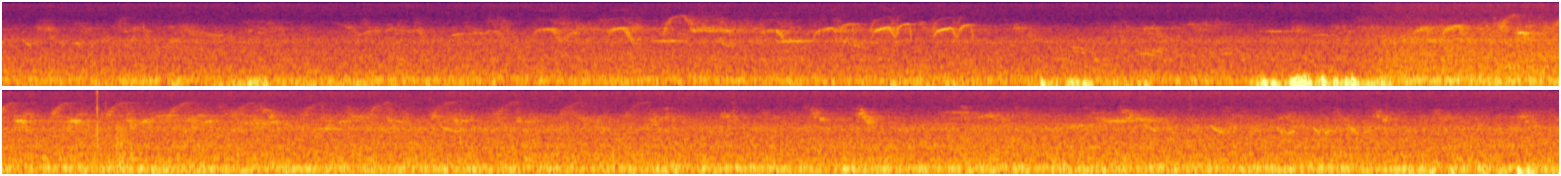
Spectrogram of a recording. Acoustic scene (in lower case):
park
